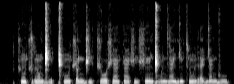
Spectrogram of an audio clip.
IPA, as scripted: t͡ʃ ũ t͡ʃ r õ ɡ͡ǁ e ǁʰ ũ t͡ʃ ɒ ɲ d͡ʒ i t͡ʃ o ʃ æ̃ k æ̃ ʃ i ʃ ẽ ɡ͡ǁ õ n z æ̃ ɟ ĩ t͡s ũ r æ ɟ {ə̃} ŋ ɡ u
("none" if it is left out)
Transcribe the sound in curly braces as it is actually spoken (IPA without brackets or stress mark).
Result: æ̃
